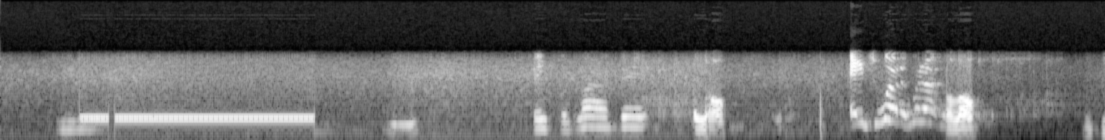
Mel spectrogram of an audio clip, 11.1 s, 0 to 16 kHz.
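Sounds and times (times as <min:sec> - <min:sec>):
speech: 0:00.6 - 0:00.9, 0:05.4 - 0:07.4, 0:08.6 - 0:09.9, 0:10.8 - 0:11.0
telephone dial tone as the line dials out: 0:00.8 - 0:03.2.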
